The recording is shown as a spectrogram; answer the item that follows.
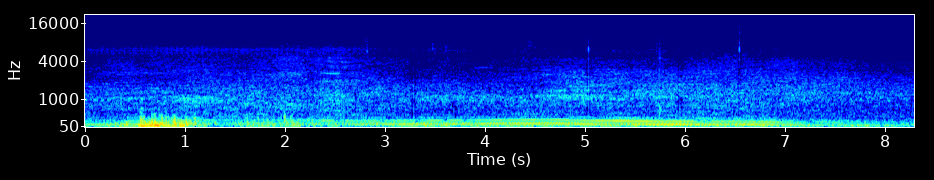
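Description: A vehicle engine passing at low speed: a steady hum that grows louder, then dips slightly in pitch and fades near the end. A brief low rumble, loudest of all, comes just under a second in.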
